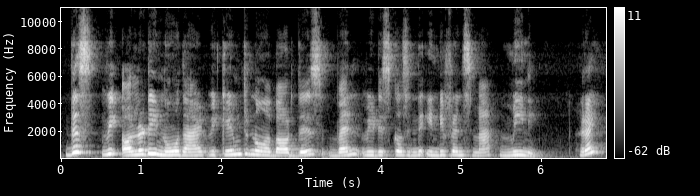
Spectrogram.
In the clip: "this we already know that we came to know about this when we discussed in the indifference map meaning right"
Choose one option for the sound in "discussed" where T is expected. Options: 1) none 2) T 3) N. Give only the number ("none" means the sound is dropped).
1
